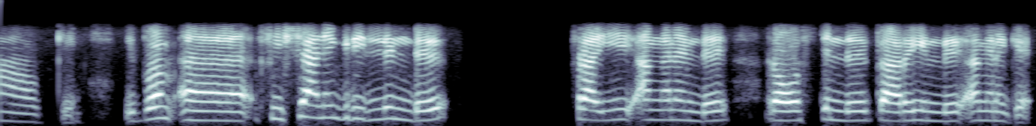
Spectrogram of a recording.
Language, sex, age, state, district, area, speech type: Malayalam, female, 45-60, Kerala, Kozhikode, urban, conversation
